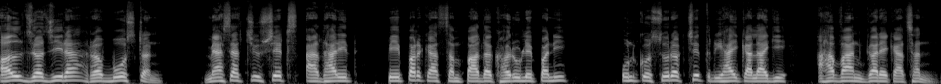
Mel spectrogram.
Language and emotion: Nepali, neutral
